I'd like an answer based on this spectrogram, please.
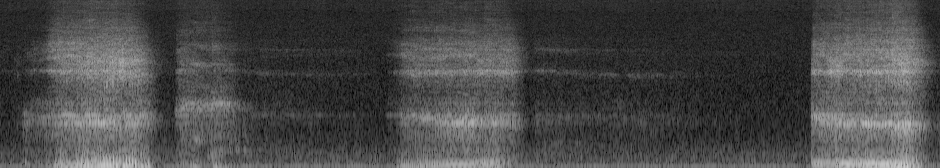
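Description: Loud rattling snores on breathing in, about three in nine seconds, with quieter breaths between: snoring.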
